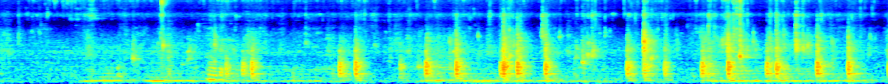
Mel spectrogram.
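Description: A spoon stirring washed rice into thin, watery prawn gravy in an aluminium pot: wet sloshing with irregular scrapes and taps against the pot, starting about a second in.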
